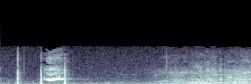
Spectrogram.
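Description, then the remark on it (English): A baby boy who has just finished a bottle lets out a short, soft burp while being burped, right after a couple of quick hiccup-like sounds, brief, then a low, quiet murmur takes over. “Burp him? What do I do? Like this? Harder. He won't break.”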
